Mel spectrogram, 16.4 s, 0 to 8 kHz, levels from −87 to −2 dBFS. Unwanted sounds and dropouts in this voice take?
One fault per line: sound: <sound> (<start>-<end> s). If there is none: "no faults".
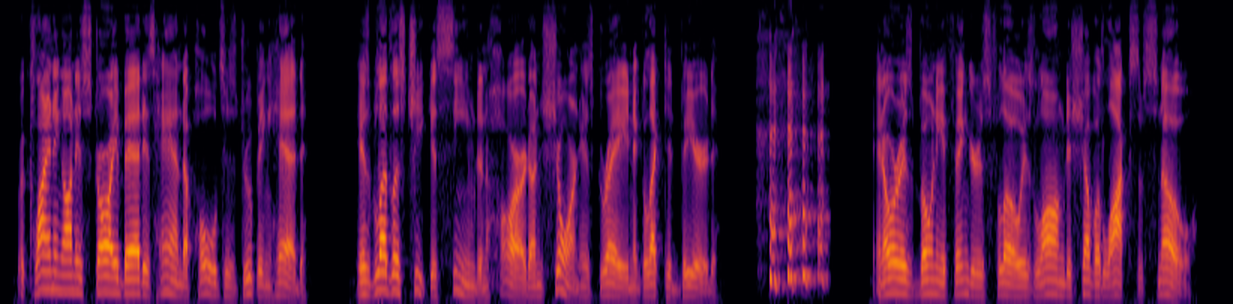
sound: laugh (10.1-11.1 s)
